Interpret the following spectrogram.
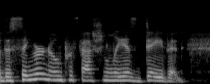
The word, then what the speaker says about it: D4VD: That fact has got to be hitting home tonight, literally for the singer known professionally as David, spelled D4 VD. I know it's strange, but it's pronounced David.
